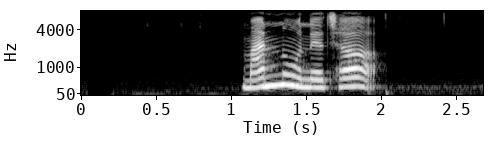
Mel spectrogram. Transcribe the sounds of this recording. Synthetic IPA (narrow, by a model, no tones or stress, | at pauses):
manːuɦunet͡sʰʌ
